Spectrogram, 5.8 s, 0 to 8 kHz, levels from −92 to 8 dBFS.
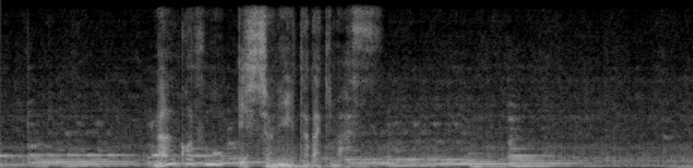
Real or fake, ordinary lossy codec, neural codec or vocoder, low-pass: fake; none; codec, 16 kHz, 8 kbps, FreqCodec, smaller model; none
